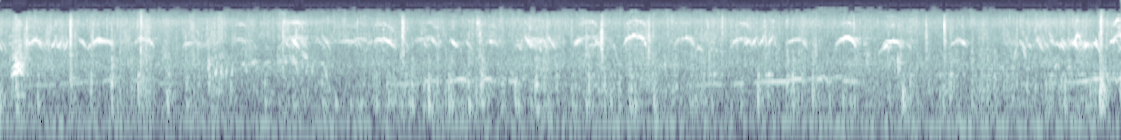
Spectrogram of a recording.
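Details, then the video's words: Growing ducklings calling when hungry: a steady stream of short, high, arched peeps, many overlapping and repeated several times a second, over soft background rumble. "Ducklings have grown and are making more sounds, especially when hungry"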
